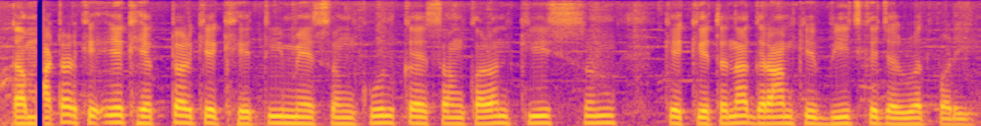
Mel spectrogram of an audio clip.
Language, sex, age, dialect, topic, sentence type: Bhojpuri, male, 18-24, Southern / Standard, agriculture, question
